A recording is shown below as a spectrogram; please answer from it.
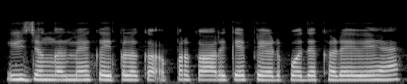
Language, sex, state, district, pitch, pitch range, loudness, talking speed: Hindi, female, Uttar Pradesh, Saharanpur, 210 Hz, 205-215 Hz, -14 LUFS, 175 wpm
